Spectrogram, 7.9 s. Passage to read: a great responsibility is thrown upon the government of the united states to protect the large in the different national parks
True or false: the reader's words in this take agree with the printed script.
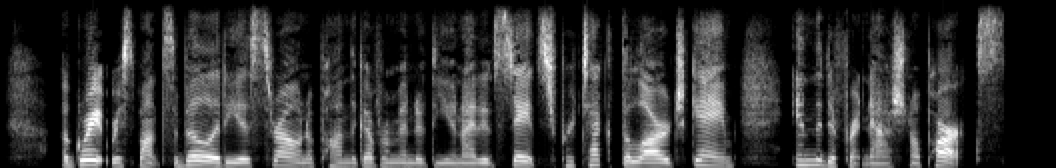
false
